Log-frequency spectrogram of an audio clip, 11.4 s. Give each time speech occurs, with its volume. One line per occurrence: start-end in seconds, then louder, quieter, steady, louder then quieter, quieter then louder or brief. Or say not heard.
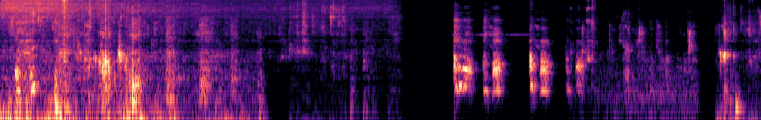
not heard.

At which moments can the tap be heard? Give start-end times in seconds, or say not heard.
0.0-6.0.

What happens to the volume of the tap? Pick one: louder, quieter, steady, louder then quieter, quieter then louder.
quieter.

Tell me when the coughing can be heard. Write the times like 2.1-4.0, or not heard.
0.2-1.1, 6.8-8.8.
